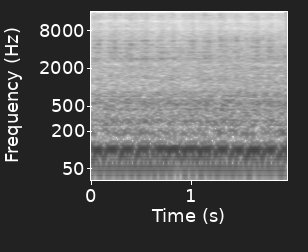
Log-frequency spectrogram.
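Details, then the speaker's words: 1972 Pontiac Ventura Nova tribute, 350 V8, TH350 automatic, exhaust cutouts closed, heard at the back: deep even rumble, steady beat, nothing over the top, no skips or rattles; normal idle. "cutouts are closed you get a nice Rumble out of that 350 nothing over the top nothing crazy"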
